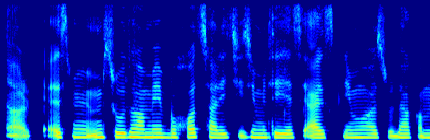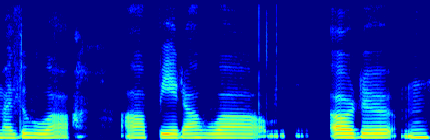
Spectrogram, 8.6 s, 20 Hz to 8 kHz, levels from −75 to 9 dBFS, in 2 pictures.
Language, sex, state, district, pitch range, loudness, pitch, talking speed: Hindi, female, Bihar, Sitamarhi, 200-220 Hz, -25 LUFS, 210 Hz, 155 wpm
